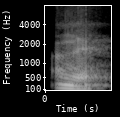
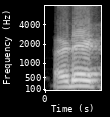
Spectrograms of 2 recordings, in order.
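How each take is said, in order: First: The letter is said like 'ang' with a nasal. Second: The letter is said like 'ade' with a flap. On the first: The speaker calls it right. "ये अड़े न होकर के क्या है? अंग।" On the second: The speaker calls it wrong. "बहुत से बच्चे ऐसे हैं जो इस अंग का उच्चारण यानी अड़े के रूप में करते हैं"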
